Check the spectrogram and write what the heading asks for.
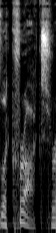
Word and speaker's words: LaCroix: It's La Crux, right? That's how you say it, Annie? La Crux? – Yeah. I said it incorrectly. Thank you.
